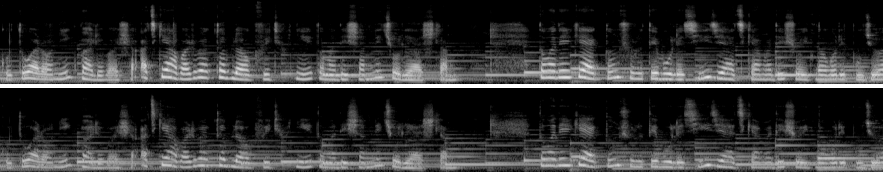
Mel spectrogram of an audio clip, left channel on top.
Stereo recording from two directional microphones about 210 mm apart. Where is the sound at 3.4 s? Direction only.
10° left (ahead or behind).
